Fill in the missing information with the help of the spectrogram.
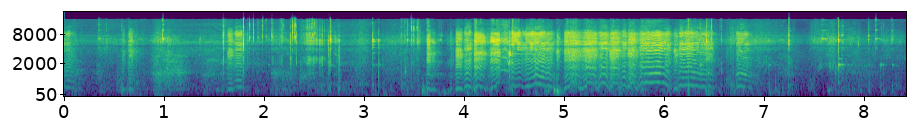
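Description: Greyhound chewing a rubber squeaky toy, squeezing out a run of wavering squeaks through the middle of the stretch, with scattered knocks and rustles from the toy and bed.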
